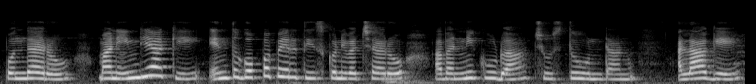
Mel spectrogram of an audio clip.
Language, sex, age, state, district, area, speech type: Telugu, female, 18-30, Andhra Pradesh, Nellore, rural, spontaneous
